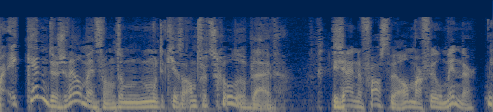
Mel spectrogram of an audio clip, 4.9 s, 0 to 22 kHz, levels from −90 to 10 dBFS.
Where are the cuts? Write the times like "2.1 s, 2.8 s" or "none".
1.0 s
